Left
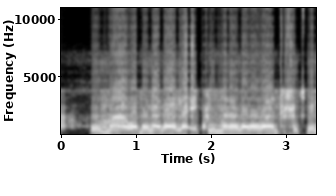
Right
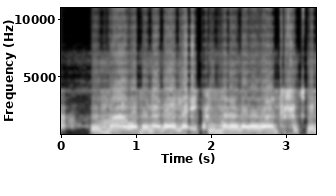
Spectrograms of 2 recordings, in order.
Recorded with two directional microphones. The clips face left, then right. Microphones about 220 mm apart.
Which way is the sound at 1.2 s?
55° right (ahead or behind).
